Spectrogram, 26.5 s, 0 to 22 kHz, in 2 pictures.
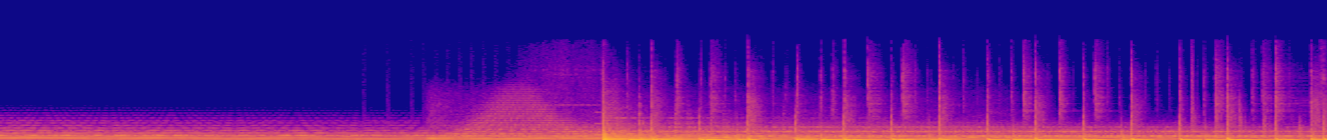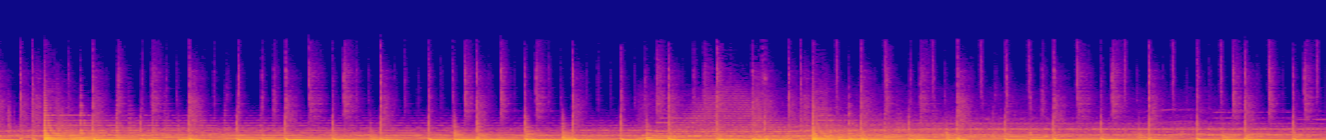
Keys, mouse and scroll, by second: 0.0 middle click, 1.1 scroll up 1, 1.1 middle click, 1.5 Tab, 1.8 drag, 1.9 middle click, 2.1 scroll up 1, 2.1-2.9 middle drag, 2.9 scroll down 3, 3.1 middle drag, 3.3 scroll up 3, 3.4 scroll down 1, 3.5-4.6 middle drag, 4.6 click, 4.7-5.7 right drag, 5.7 click, 5.8-6.8 middle drag, 6.8-8.3 drag, 8.3 middle click, 9.3 click, 9.5-9.8 middle drag, 9.8-10.1 scroll down 3, 10.1 middle click, 10.3 scroll up 1, 10.4 scroll down 1, 10.6 click, 10.8 Tab, 11.2 middle click, 11.4 scroll up 2, 11.5 scroll down 3, 12.7-13.9 shift+drag, 13.9 f, 14.5-16.9 shift+drag, 16.9 f, 17.1 scroll up 2, 17.3 middle click, 17.9-20.8 shift+drag, 20.8 f, 21.2-22.5 drag, 23.0 f, 23.1-23.7 scroll up 10, 23.3 middle click, 23.7 click, 23.9 scroll down 8, 24.1 middle click, 24.8-25.2 scroll down 1, 25.2 click, 25.9 Tab, 26.4 click.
